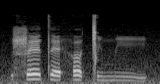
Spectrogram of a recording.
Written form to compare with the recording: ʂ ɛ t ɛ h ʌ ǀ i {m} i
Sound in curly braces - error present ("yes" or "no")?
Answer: no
